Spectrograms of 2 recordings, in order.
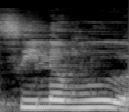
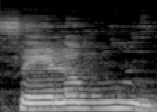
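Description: First: The first vowel is an 'i' sound. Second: The first vowel is an 'e' sound. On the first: This is the colloquial spoken form. "பேச்சு வழக்கில் சிலவு சிலவு அப்படின்னு சொல்லுவோம்" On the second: This is the formal written form. "எழுத்து வழக்கில் செலவு செலவுன்னு சொல்லணும்"

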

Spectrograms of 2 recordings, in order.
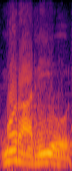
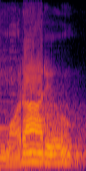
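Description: First: The stress falls before the final i. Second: The stress falls on the final i. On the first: The speaker calls it wrong. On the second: The speaker calls it right. "ci ... cu accentul pe I"

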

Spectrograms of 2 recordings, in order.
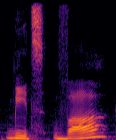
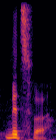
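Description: First: It is said in Sephardic Hebrew pronunciation. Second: It is said in the common everyday pronunciation. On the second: "You'll hear people say mitzvah"

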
